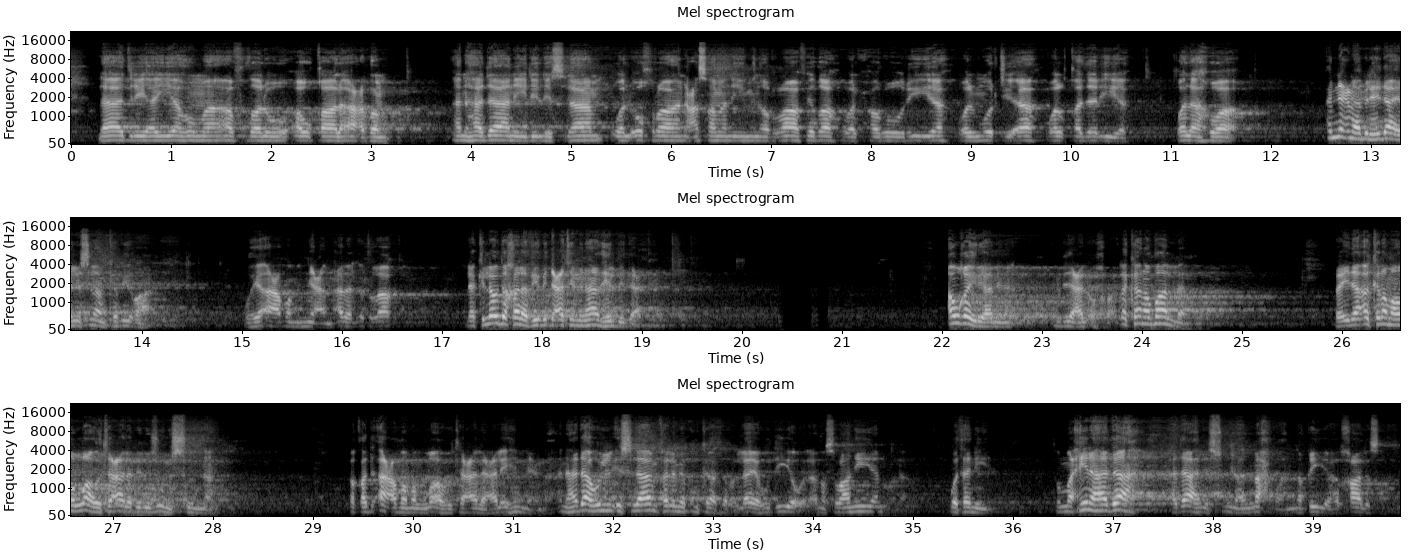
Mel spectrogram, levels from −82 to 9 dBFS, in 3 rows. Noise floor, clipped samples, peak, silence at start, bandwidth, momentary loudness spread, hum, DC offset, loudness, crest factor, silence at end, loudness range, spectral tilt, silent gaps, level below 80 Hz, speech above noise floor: -65 dBFS; under 0.1%; -2 dBFS; 0 s; 15 kHz; 14 LU; none; under 0.1%; -20 LUFS; 20 dB; 0.15 s; 5 LU; -2.5 dB/octave; 20.47-20.69 s; -66 dBFS; 44 dB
